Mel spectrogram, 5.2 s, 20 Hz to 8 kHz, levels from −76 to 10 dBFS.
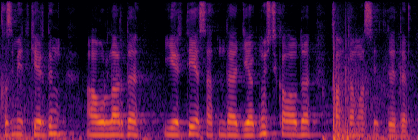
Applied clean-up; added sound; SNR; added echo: none; Fireworks; 11 dB; reverberation time 0.3 s.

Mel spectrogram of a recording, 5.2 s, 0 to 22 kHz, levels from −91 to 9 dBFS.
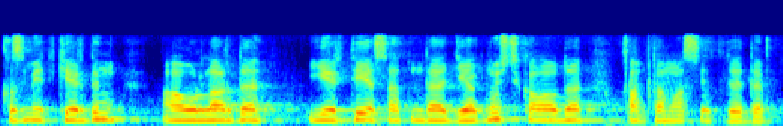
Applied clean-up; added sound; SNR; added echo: neural separator model SepFormer DNS4.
